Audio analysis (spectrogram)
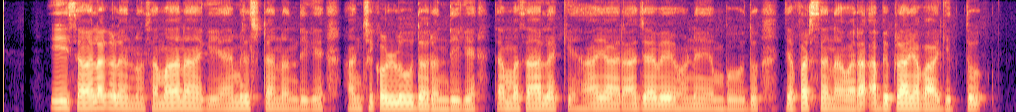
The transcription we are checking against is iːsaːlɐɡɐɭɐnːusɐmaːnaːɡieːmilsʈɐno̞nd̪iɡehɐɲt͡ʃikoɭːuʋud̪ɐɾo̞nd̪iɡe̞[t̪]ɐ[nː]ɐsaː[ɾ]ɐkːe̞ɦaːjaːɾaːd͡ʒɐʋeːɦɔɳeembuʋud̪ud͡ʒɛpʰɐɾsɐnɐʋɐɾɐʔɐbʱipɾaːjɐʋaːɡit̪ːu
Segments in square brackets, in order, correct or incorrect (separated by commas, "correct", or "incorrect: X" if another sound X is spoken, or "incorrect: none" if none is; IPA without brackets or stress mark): correct, incorrect: mː, incorrect: l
